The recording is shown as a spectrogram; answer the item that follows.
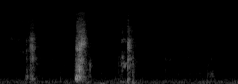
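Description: Puppy making three short vocal sounds about half a second apart, the middle one loudest, while being petted.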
